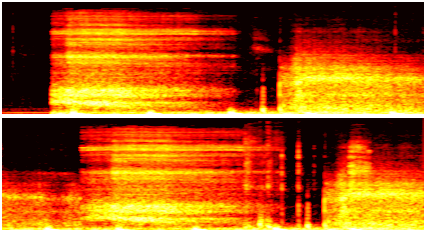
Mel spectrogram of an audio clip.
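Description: Loud snoring through an open mouth from a sleeping person: two long rasping breaths, each a strained inhale followed by a rougher exhale, repeating in a slow rhythm with no talking.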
